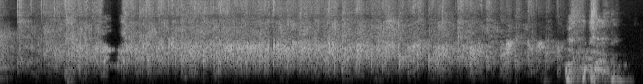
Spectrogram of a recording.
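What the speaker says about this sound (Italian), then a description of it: "Grazie Marco, ti facciamo un applauso." An audience at a talk on the ecological conversion of the gelato industry gives a thank-you round of applause, a loud continuous wash of clapping that fades into a nearby voice and handling noise at the end.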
